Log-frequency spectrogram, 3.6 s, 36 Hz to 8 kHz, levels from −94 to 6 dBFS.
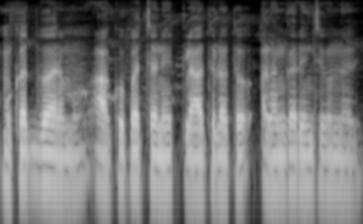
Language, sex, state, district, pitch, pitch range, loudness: Telugu, male, Telangana, Mahabubabad, 95 Hz, 90-100 Hz, -20 LUFS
